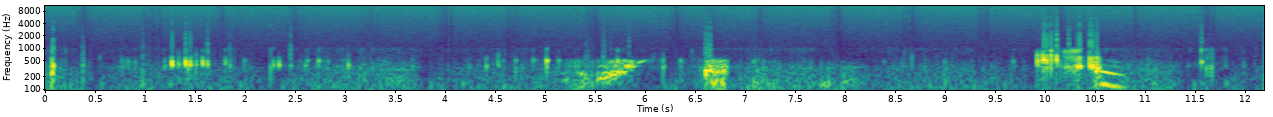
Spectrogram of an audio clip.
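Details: Continuous low gurgling and rumbling with louder bubbling gurgles, heard through a stethoscope on a woman's abdomen after drinking wine and a large Christmas dinner following a 22-hour fast; active bowel sounds.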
